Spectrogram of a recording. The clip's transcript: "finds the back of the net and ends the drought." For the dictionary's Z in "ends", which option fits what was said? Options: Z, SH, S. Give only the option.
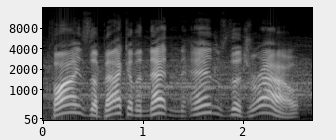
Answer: Z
